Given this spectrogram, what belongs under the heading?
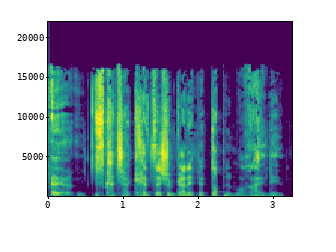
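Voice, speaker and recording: A man with a husky voice chats casually as a podcast co-host. His intonation swings widely, full of sarcasm and crude slang. The sound is dry, with no room around him. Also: lowish voice, very animated, a little fast, pushed and bright, no echo. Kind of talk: casual chat, humorous banter.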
